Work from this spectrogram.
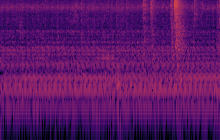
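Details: Breville Oracle espresso machine after full service for internal leak and growling noise: even buzzing pump hum at constant pitch through the test shot, no growl or rattle; pump working properly.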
